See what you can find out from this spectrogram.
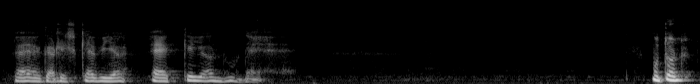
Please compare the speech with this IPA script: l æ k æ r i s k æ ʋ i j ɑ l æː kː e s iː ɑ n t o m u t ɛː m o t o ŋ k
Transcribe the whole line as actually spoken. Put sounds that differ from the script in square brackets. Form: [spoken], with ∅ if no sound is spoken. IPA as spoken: l [æː] k æ r i s k æ ʋ i j ɑ l æː kː e [h] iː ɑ n t o m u t ɛː m [u] t o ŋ k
